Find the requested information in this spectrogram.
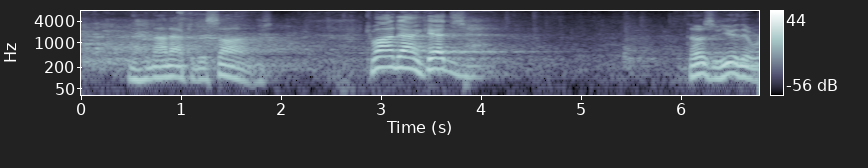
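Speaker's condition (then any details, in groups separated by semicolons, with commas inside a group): No condition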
